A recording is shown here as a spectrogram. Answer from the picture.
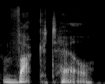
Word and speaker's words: Wachtel: The unit that ran the bombardment was a Luftwaffe formation, Flak Regiment 155, under a colonel named Max Wachtel, pronounced Wachtel.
